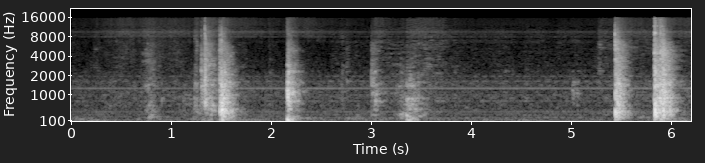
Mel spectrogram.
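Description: Fabric scraps being handled and sorted on a worktable: a handful of short rustles and knocks at uneven intervals, the loudest two close together near the end.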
